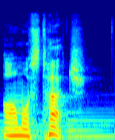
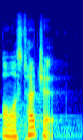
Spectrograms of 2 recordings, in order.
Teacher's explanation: the word almost ends in a t- sound and touch starts with a T simply merged them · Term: connected speech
